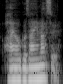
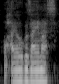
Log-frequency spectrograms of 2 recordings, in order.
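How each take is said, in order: First: "Ohayo gozaimasu" with a voiced su at the end; Ohayo gozaimasu, full "su" ending; final u pronounced. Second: "Ohayo gozaimasu" ending on a bare s; flat gozaimasu, last vowel dropped; Ohayo gozaimasu finishing in "mas"; silent final u. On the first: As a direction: sound the last vowel of gozaimasu. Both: Shown as a demonstration. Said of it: "the two patterns you're gonna hear".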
